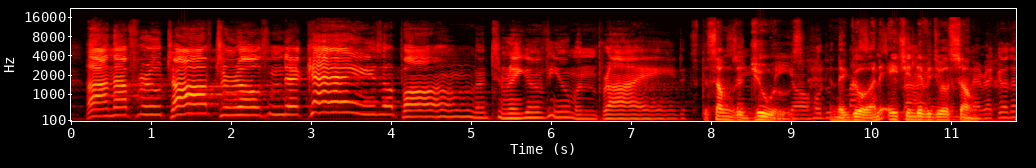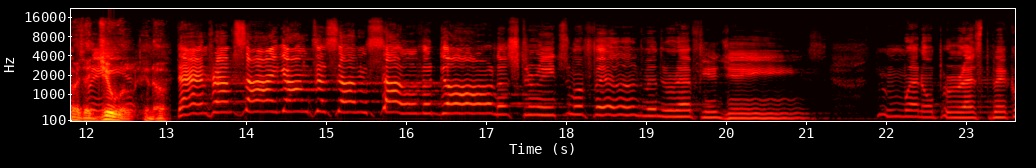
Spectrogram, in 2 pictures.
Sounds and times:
Speech: 7.9s - 13.1s.

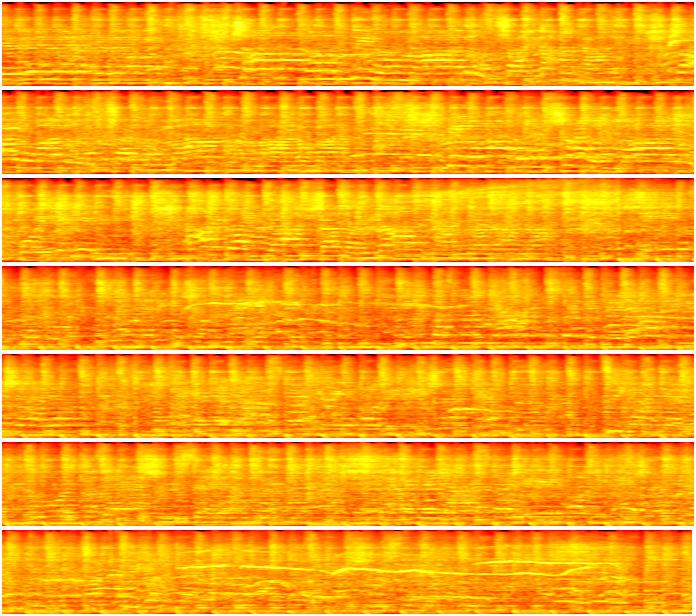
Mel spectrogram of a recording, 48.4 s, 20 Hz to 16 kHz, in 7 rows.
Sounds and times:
Music: 0.0s - 48.4s.

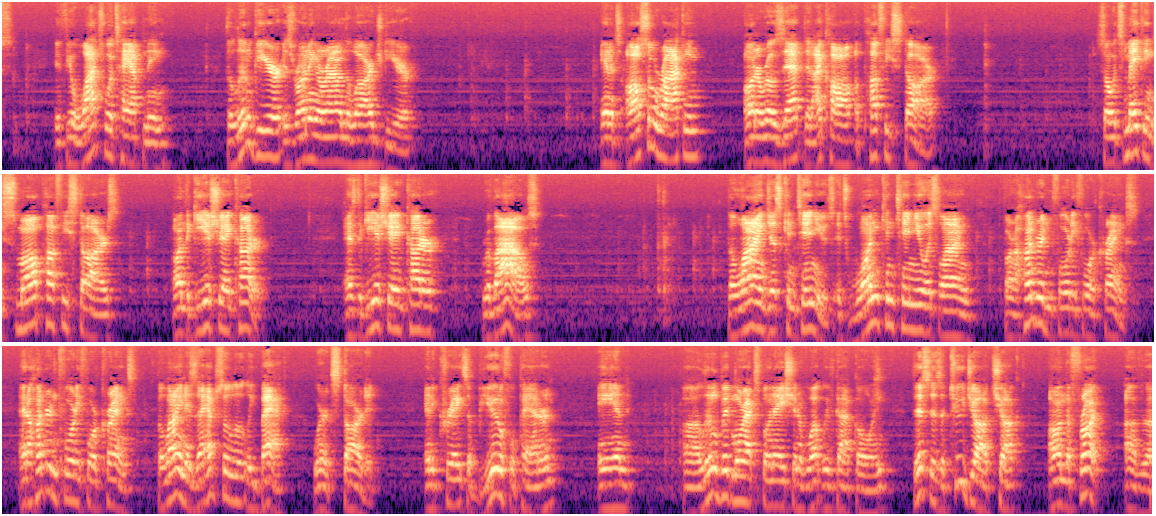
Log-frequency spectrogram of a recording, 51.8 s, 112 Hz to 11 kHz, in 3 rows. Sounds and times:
Speech: 0.0s - 2.6s, 3.4s - 6.3s, 9.0s - 10.6s, 11.2s - 14.2s, 16.5s - 19.1s, 19.9s - 21.3s, 22.4s - 23.9s, 24.5s - 25.4s, 28.2s - 40.3s, 40.9s - 44.1s, 44.8s - 51.8s.

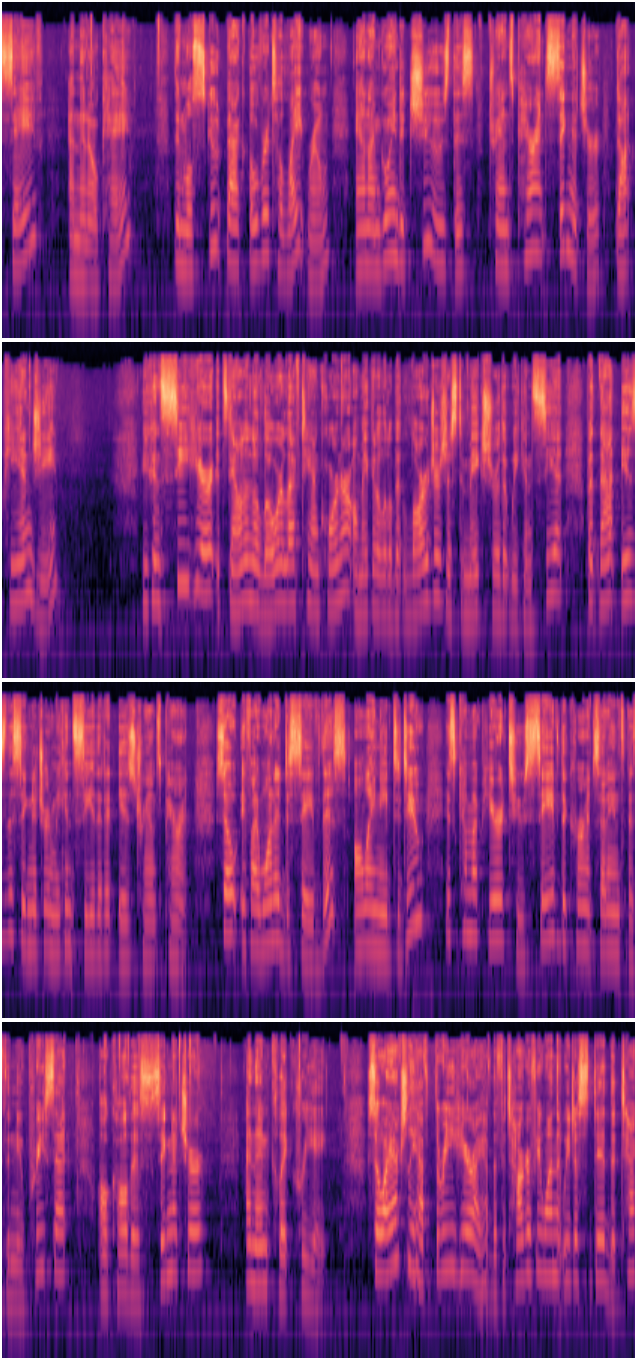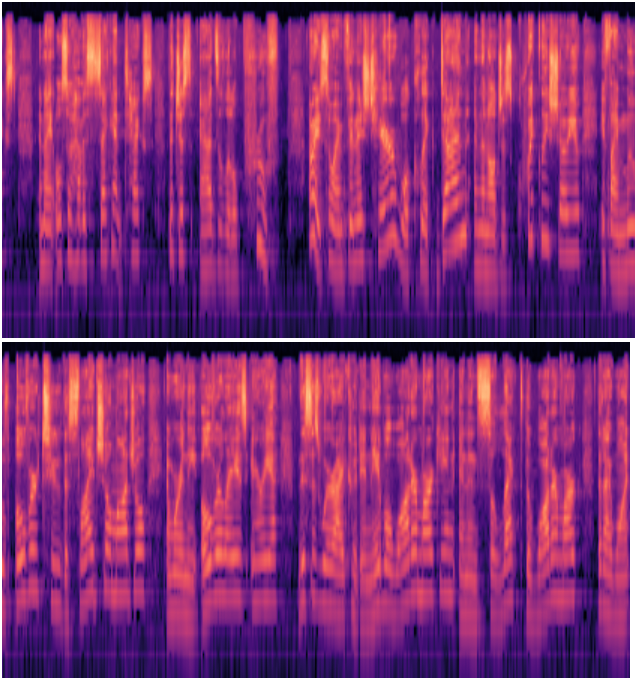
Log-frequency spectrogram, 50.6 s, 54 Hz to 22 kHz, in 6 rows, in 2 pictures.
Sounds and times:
Speech: 0.0s - 9.3s, 10.3s - 50.5s.

